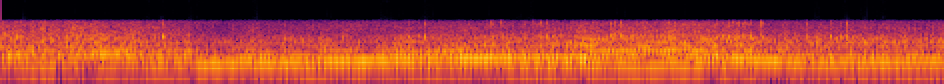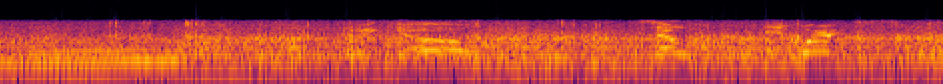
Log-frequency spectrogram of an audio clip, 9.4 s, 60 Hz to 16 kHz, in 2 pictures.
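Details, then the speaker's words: 2008 Nissan Versa sedan, first test drive after replacing the fuel pressure regulator: engine pulls cleanly under quick acceleration, tone rising smoothly through each gear, no stumble or hesitation; normal acceleration. "all right so this is my first test drive with the fix fuel pressure regulator and then we're going to go do some really quick acceleration see what"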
